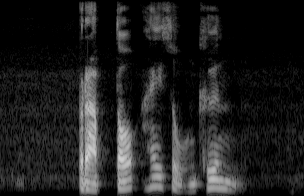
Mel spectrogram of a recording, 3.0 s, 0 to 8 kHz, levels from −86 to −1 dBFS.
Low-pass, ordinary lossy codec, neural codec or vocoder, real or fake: none; none; none; real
